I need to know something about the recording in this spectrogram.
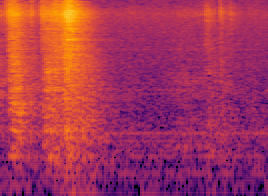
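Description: Copper fitting pushed and twisted onto the end of a copper pipe, a short metal-on-metal scrape peaking about half a second in.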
